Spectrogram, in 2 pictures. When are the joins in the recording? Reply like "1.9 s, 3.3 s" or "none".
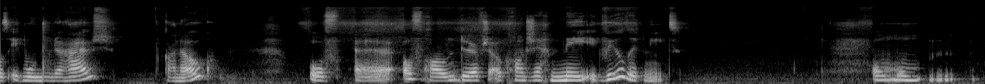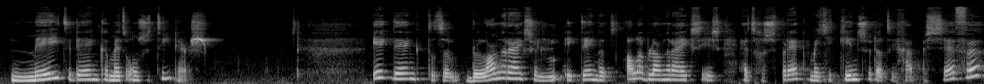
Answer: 8.7 s, 13.5 s, 15.5 s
